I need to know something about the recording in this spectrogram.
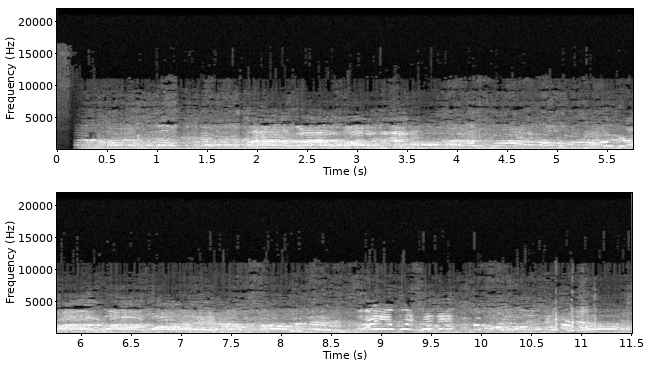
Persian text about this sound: روز شنبه همچنین در ملکشاهی ایلام معترضان فریاد مرگ بر خامنه‌ای سر دادند.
